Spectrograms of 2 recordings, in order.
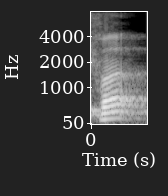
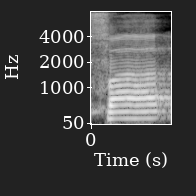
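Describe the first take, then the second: First: The f sound is cut short without breath. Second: The f sound is drawn out with flowing breath. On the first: The speaker calls it wrong. "Jangan fal fa fal fa" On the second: The speaker calls it right. "Fa mengalirkan dulu"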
